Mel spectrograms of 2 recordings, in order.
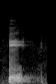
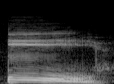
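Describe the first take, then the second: First: The vowel is held briefly. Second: The vowel is held twice as long. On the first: "a short vowel sound at position two" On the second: "Lengthening the vowel sound E at position two, sustaining it, giving it two matras"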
